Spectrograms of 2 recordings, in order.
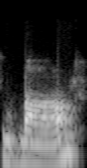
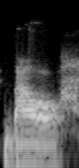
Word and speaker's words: Bowell: I will note that his name is pronounced Bowell and not as it's spelled Bowell, which would be an unfortunate name for any politician.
